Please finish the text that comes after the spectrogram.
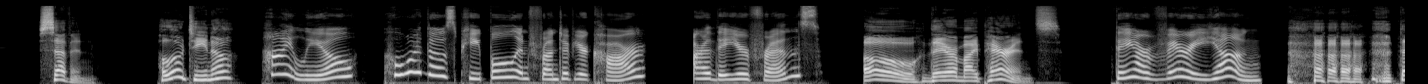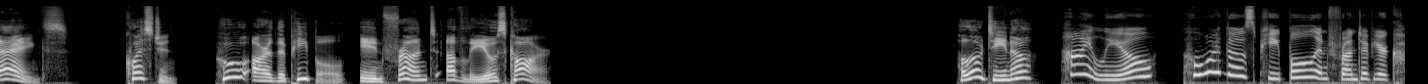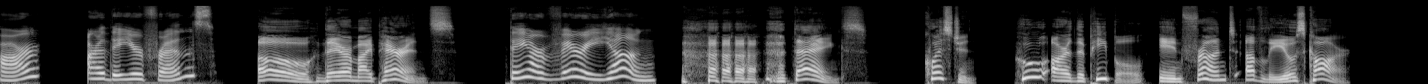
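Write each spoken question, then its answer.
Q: Who are the people in front of Leo's car?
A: His parents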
